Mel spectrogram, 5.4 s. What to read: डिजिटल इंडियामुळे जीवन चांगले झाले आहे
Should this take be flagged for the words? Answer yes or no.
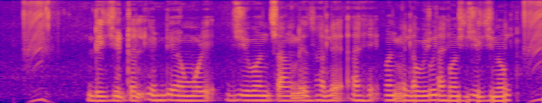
yes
